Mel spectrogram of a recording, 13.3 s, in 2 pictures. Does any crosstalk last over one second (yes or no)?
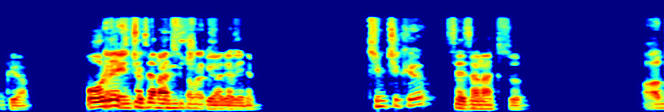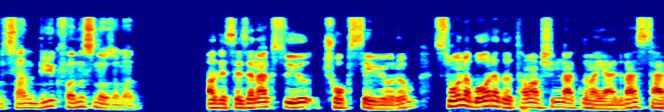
yes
